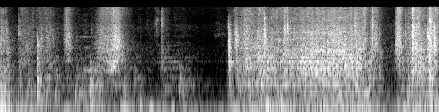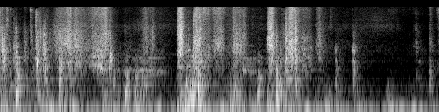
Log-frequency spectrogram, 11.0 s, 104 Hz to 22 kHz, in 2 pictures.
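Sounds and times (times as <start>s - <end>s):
lift gate rattling and scraping: 2.9s - 6.2s.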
